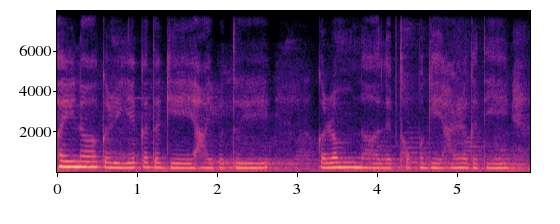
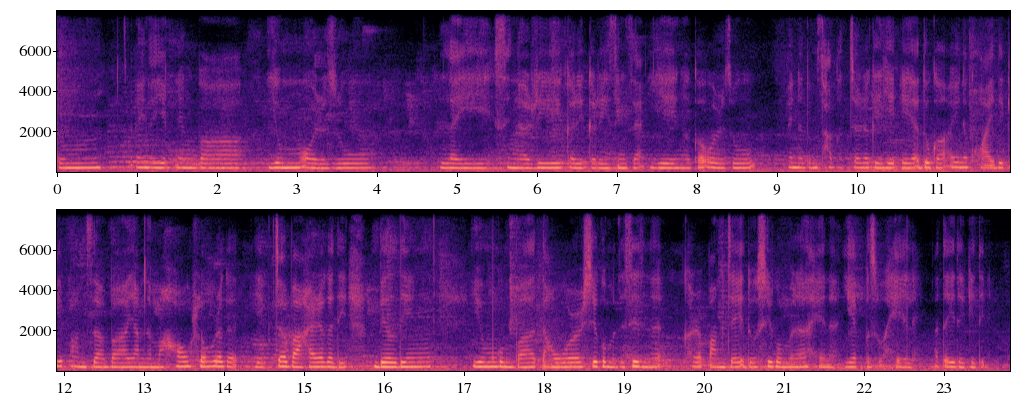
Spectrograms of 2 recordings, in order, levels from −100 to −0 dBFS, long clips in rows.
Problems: constant background noise, continuous background conversations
